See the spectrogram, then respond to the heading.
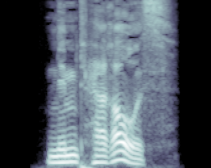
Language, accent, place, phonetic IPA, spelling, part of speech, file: German, Germany, Berlin, [ˌnɪmt hɛˈʁaʊ̯s], nimmt heraus, verb, De-nimmt heraus.ogg
- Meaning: third-person singular present of herausnehmen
